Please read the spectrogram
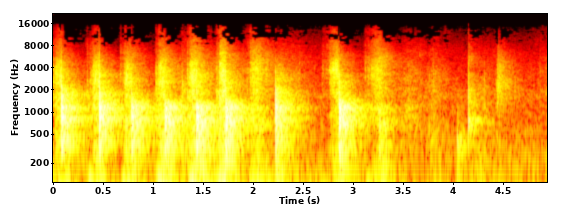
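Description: Kitchen knife slicing through an onion and knocking on a wooden chopping board: a run of about ten sharp cuts, quick at first, then spacing out and fainter near the end.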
